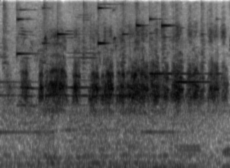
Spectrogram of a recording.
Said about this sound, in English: I don't know. I'm just a duck.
